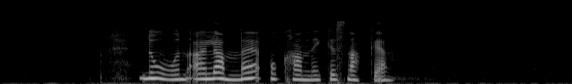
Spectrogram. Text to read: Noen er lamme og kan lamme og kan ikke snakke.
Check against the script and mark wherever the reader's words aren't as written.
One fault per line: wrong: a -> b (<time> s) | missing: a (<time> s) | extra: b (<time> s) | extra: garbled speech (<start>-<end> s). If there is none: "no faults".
missing: lamme og kan (3.1 s)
